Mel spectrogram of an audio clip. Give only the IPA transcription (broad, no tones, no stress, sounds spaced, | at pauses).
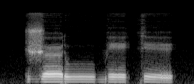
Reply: ʒ œ ɾ uː b eː k ɪ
